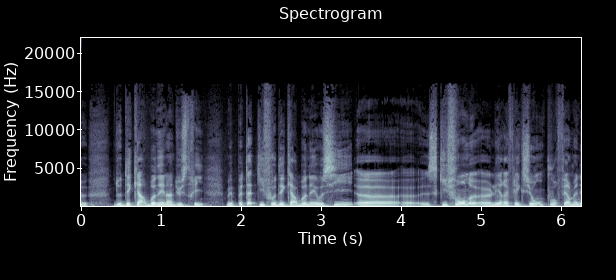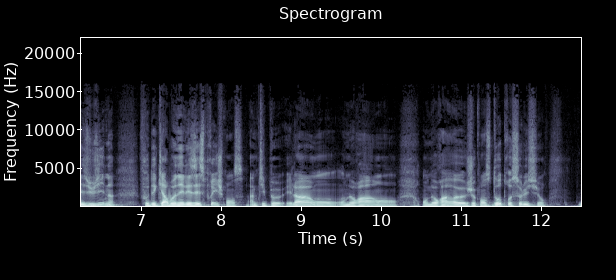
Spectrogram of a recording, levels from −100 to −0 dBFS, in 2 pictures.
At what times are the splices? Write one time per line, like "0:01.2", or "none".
none

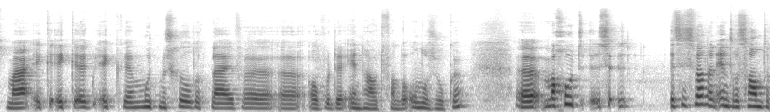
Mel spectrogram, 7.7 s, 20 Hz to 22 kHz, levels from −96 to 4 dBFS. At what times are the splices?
none

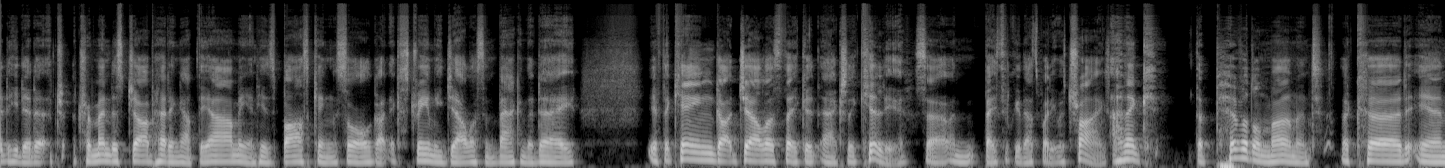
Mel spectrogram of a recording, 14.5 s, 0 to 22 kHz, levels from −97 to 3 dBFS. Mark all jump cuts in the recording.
0:11.1

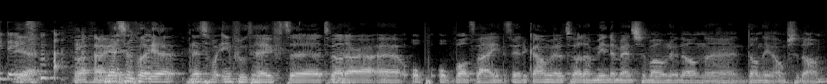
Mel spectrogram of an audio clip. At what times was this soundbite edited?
none

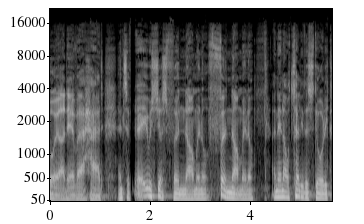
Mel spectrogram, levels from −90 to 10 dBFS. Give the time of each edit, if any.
0:01.6

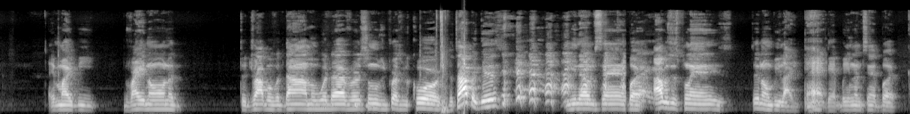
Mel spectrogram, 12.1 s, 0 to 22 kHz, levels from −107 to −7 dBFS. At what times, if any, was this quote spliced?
0:08.3
0:11.0

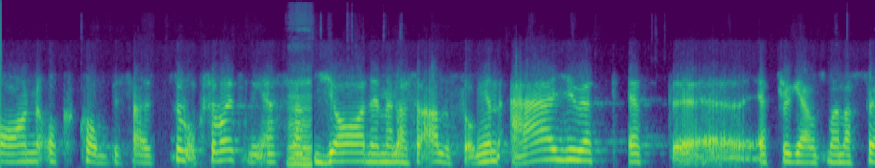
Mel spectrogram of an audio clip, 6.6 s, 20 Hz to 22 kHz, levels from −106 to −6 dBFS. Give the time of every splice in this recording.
0:01.1
0:02.3

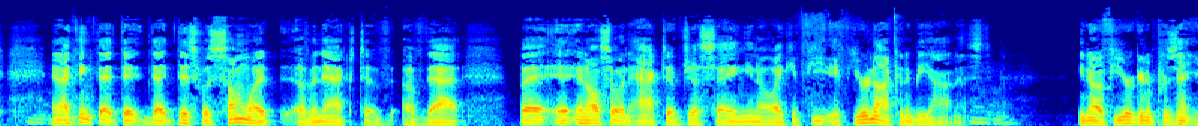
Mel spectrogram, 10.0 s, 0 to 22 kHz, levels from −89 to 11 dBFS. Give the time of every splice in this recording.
none

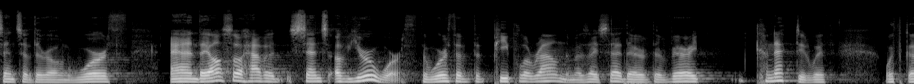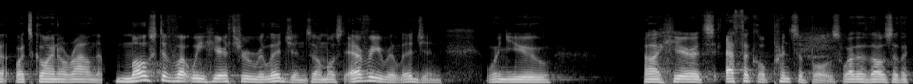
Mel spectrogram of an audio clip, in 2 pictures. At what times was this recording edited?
0:10.2

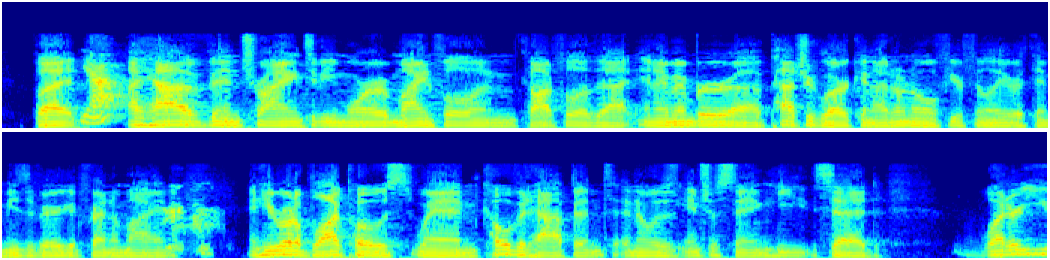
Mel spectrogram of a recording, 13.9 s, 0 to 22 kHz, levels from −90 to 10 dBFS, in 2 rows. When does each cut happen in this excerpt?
0:11.5

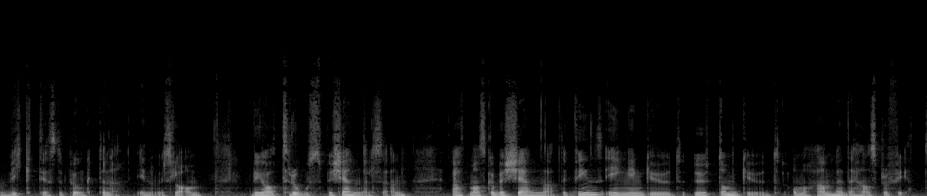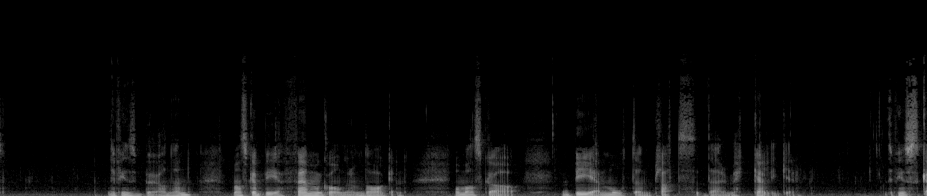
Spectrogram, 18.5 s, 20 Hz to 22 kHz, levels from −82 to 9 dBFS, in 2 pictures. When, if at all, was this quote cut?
0:13.7

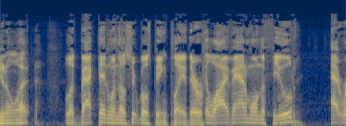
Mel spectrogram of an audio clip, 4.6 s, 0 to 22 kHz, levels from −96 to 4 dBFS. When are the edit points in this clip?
0:02.7

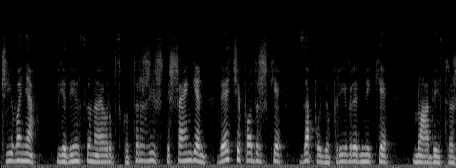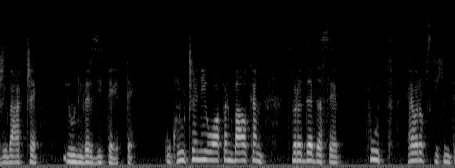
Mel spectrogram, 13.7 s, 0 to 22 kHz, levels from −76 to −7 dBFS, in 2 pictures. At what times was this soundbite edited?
0:03.2

